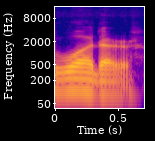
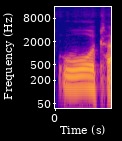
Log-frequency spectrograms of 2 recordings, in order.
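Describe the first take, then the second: First: The T is flapped, sounding like a D. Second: The T is a strong, crisp T. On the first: This is the American pronunciation. "they say water" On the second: This is the British pronunciation. "we pronounce water"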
